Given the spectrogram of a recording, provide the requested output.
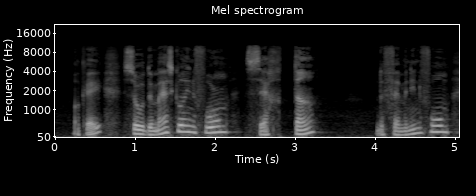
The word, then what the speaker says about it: certain: Okay, so it's nasal in your nose, un. Okay, if you add this at the end, then it will change the thing, and then you will pronounce it n.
